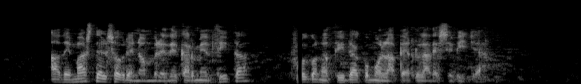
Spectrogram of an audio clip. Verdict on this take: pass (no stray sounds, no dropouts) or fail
fail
